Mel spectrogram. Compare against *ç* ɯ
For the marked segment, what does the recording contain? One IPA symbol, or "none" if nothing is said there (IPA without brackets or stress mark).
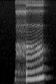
h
